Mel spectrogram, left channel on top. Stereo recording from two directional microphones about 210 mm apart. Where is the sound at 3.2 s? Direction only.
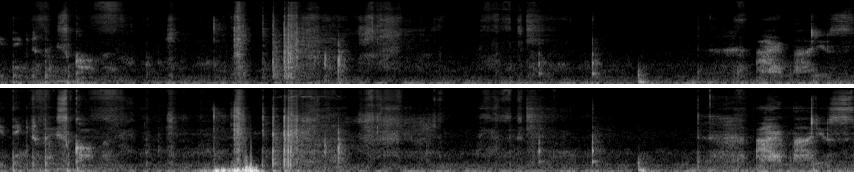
15° right (ahead or behind).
